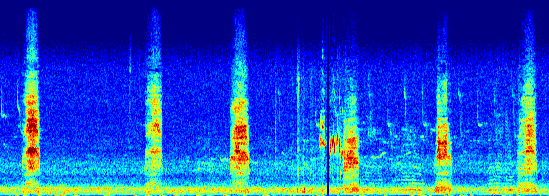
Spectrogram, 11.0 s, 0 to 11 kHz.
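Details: Eurasian eagle-owl juvenile recorded in the Eifel on 18 June 2016, six raspy hissing bursts spaced roughly two seconds apart, airy and rough, with a brief click midway and constant low hum beneath.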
